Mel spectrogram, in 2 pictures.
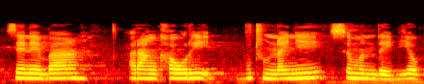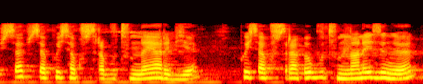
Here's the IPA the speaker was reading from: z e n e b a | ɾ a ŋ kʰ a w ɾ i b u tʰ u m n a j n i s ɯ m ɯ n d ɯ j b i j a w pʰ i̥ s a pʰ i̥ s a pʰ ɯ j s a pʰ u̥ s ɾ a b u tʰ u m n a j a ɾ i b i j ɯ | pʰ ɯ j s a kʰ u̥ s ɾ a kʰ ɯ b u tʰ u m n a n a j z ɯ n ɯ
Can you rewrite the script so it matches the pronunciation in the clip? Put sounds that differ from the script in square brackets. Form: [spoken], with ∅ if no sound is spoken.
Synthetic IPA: z e n e b a | ɾ a ŋ kʰ a w ɾ i b u tʰ u m n a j n i s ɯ m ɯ n d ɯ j b i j a w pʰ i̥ s a pʰ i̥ s a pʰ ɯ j s a [kʰ] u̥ s ɾ a b u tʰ u m n a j a ɾ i b i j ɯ | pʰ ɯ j s a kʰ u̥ s ɾ a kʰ ɯ b u tʰ u m n a n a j z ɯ [ŋ] ɯ

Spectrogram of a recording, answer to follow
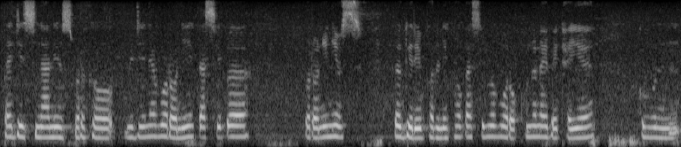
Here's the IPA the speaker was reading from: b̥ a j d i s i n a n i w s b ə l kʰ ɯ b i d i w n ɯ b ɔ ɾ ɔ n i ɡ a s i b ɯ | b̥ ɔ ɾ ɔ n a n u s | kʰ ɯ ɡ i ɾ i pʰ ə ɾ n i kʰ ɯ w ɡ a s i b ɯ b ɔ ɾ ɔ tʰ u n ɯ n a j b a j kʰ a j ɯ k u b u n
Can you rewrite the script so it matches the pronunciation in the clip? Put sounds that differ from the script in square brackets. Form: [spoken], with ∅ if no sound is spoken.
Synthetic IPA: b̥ a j d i s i n a n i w s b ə [ɾ] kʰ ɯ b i d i [∅] n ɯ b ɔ ɾ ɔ n i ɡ a s i b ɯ | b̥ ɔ ɾ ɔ n [i] n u s | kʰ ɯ ɡ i ɾ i pʰ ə ɾ n i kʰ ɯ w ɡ a s i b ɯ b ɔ ɾ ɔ [kʰ] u n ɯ n a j b a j [tʰ] a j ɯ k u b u n

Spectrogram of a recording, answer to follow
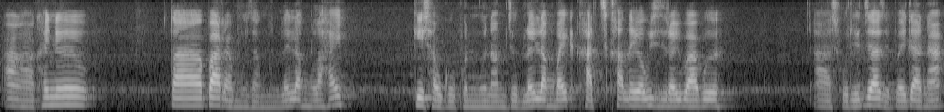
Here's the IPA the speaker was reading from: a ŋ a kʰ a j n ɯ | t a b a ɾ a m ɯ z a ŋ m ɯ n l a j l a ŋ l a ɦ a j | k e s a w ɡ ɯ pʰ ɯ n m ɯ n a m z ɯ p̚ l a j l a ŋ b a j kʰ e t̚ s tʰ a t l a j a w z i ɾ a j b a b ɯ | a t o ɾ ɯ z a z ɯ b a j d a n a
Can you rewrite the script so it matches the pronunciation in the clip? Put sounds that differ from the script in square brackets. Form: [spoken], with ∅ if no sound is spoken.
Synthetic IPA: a ŋ a kʰ a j n ɯ | t a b a ɾ a m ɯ z a ŋ m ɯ n l a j l a ŋ l a ɦ a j | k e s a w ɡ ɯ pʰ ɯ n m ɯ n a m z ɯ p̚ l a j l a ŋ b a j kʰ [a] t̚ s [kʰ] a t l a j a w z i ɾ a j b a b ɯ | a [s] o ɾ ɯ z a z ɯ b a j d a n a

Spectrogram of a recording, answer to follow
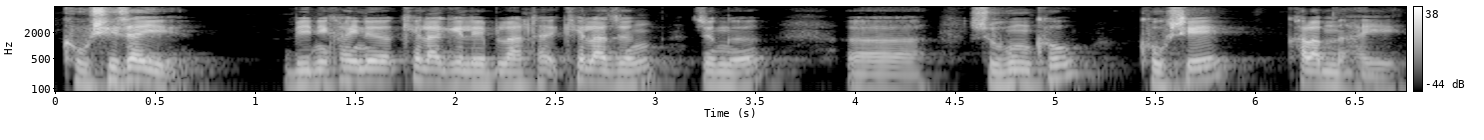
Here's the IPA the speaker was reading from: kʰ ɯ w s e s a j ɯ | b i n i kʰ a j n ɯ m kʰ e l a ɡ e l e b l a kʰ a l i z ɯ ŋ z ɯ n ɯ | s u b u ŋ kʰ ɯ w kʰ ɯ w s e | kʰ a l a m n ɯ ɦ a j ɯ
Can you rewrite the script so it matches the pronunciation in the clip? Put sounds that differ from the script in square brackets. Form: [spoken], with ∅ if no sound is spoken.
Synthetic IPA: kʰ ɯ w s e [z] a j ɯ | b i n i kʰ a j n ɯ [∅] kʰ e l a ɡ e l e b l a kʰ [e] l [a] z ɯ ŋ z ɯ [ŋ] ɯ | s u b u ŋ kʰ ɯ w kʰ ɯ w s e | kʰ a l a m n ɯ ɦ a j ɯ

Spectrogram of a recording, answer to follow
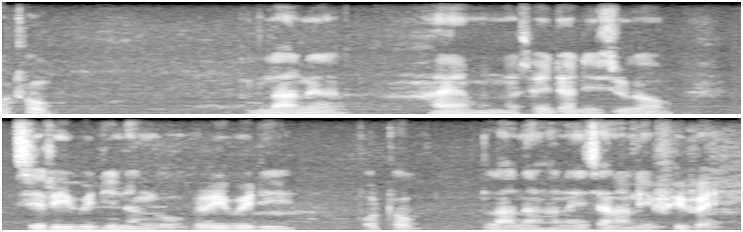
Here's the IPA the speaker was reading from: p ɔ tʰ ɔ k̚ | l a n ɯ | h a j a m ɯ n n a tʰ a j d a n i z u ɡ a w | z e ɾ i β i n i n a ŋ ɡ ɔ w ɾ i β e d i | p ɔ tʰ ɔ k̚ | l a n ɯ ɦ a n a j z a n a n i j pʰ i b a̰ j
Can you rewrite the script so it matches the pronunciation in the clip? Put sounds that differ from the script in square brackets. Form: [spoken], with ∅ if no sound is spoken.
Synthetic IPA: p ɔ tʰ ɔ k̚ | l a n ɯ | h a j a m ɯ n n a tʰ a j d a n i z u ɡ a w | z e ɾ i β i [d] i n a ŋ ɡ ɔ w ɾ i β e d i | p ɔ tʰ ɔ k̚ | l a n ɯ ɦ a n a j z a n a n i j pʰ i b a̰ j

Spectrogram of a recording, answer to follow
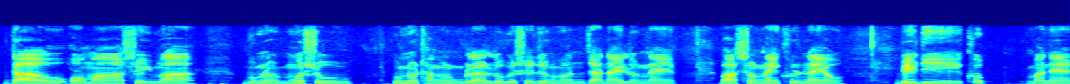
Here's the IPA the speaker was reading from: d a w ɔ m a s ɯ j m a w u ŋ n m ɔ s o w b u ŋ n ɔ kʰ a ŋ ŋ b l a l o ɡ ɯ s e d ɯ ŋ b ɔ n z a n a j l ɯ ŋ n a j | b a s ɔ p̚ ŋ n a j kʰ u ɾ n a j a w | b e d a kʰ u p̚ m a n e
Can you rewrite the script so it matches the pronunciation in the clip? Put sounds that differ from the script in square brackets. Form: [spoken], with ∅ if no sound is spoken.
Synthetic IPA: d a w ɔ m a s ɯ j m a [b] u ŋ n m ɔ s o w b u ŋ n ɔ [tʰ] a ŋ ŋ b l a l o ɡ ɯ s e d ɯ ŋ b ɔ n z a n a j l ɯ ŋ n a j | b a s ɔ [∅] ŋ n a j kʰ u ɾ n a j a w | b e d [i] kʰ u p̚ m a n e

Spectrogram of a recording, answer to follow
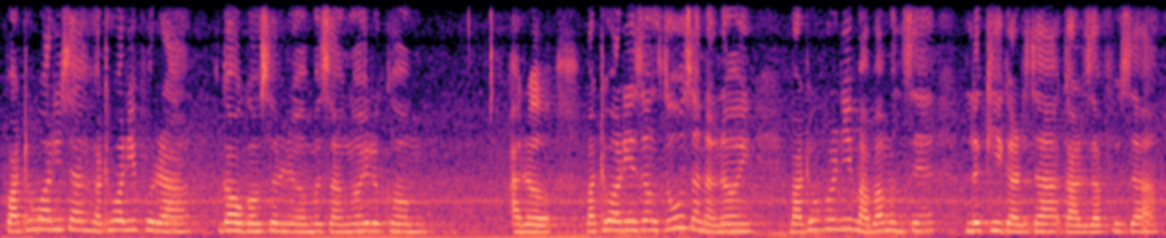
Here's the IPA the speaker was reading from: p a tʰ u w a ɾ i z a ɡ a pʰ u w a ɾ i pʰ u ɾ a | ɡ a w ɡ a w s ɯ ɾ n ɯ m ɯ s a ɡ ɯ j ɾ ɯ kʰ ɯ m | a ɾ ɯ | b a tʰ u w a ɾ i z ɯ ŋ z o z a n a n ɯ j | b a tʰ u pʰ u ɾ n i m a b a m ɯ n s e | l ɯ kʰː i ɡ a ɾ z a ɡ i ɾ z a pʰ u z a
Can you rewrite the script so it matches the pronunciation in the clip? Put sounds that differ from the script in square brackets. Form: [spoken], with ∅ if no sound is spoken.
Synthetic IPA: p a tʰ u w a ɾ i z a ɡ a [tʰ] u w a ɾ i pʰ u ɾ a | ɡ a w ɡ a w s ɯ ɾ n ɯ m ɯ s a [ŋ] ɯ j ɾ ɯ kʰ ɯ m | a ɾ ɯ | b a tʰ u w a ɾ i z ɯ ŋ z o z a n a n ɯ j | b a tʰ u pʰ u ɾ n i m a b a m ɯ n s e | l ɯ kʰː i ɡ a ɾ z a ɡ [a] ɾ z a pʰ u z a

